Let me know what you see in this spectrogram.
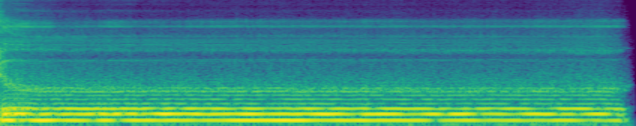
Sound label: DUUH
